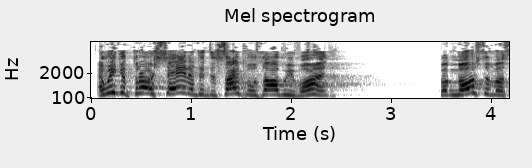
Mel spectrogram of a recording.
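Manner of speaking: ordinary talk, nothing marked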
